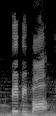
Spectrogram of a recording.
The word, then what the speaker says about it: bibimbap: This is a coconut jasmine bibimbap.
